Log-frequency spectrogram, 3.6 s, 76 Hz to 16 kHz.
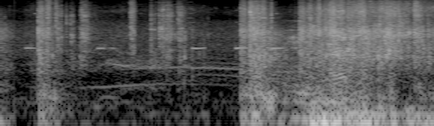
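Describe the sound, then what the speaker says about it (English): An exploding zombie in 7 Days to Die bursts some distance away. After a quieter stretch with faint tones, a sudden loud blast gives way to a sustained, rumbling roar. "Something exploded."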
